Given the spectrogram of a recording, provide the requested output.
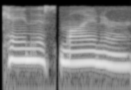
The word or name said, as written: Canis Minor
